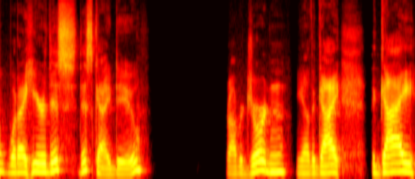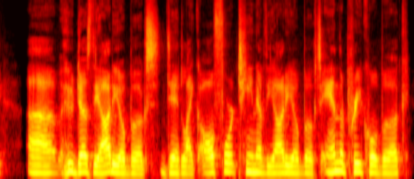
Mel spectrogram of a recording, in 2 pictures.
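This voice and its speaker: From his home studio, a man hosts a casual livestream using a desk studio microphone, his voice a little high and a little mellow. The podcast and livestream host rambles through viewer comments with many fillers and restarts.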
